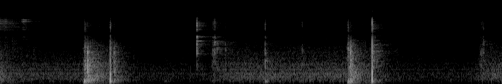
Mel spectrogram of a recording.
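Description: Tip of an Entrek Badger fixed-blade knife being punched into the lid of a metal food can, struck down with the palm: sharp knocks in two pairs, about a second in and again about three and a half seconds in, with lighter taps between.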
